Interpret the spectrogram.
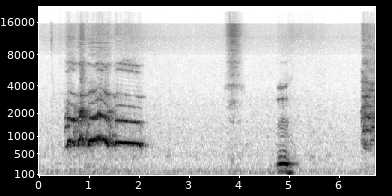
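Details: Rooster crowing in the background during a late-night or early-morning livestream: one loud harmonic cock-a-doodle-doo lasting about a second and a half, followed by brief human voices and noises.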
